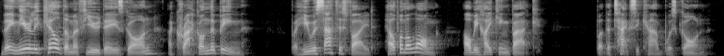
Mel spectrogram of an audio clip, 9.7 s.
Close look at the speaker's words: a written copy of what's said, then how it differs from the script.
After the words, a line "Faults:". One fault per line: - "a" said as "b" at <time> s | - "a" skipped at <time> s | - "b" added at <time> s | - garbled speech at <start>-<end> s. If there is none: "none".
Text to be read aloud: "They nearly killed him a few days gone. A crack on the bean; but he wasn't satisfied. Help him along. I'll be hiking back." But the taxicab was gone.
"They nearly killed him a few days gone. A crack on the bean; but he was satisfied. Help him along. I'll be hiking back." But the taxicab was gone.
Faults:
- "wasn't" said as "was" at 4.1 s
